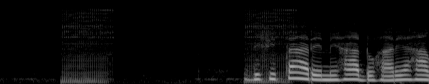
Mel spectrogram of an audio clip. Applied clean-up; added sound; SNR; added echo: none; Tools; 20 dB; none.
